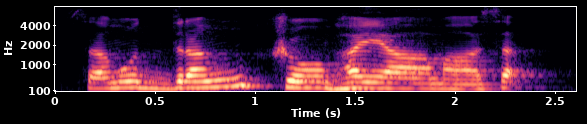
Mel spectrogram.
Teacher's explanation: Samudram Kshobhayamasa bha is Mahapranah. Samudram ends in Anuswara followed by Ksha, which begins with K. So it becomes Samudrang Kshobhayamasa. Anuswara changes to Nga.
